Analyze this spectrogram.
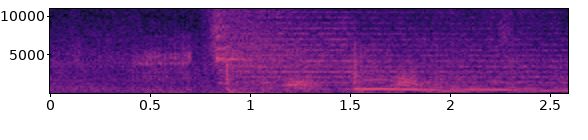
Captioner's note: bear roars; Eli grunts; blow thuds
